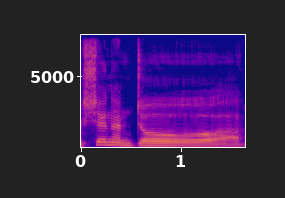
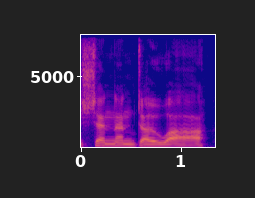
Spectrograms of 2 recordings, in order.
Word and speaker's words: Shenandoah: terms of pronunciation uh if we could all sing shenandor rather than shenandoah okay i think you make a nicer sound okay so this first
